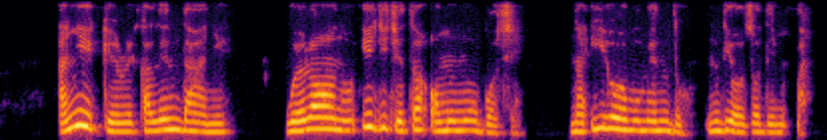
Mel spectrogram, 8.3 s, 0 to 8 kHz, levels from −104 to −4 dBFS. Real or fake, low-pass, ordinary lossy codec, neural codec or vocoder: real; 7.2 kHz; Opus, 24 kbps; none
